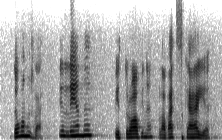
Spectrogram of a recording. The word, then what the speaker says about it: Blavatskaya: Helena Petrovna Blavatskaya, é uma característica do russo, os nomes têm feminino, então o correto seria que o nome dela fosse pronunciado assim.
